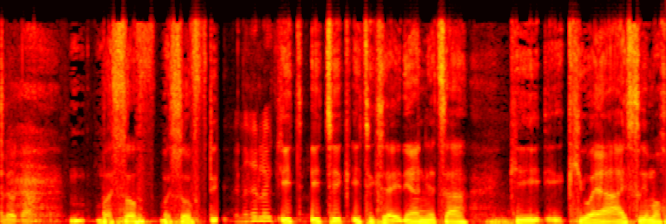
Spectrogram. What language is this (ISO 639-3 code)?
heb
